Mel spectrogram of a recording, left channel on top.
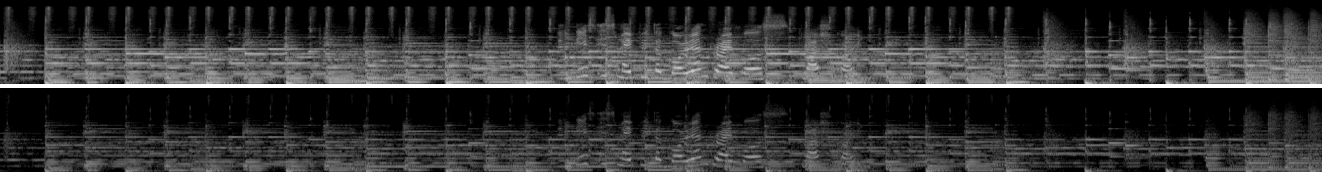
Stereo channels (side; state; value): right; quieter; 13.4 dB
